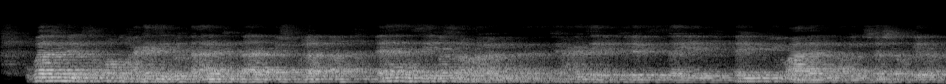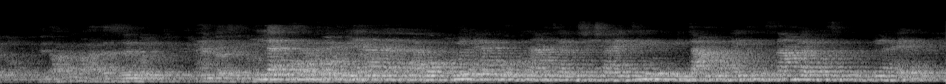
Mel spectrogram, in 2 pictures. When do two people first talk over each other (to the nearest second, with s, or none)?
11 s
